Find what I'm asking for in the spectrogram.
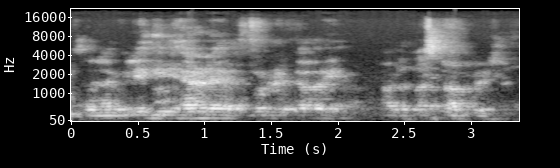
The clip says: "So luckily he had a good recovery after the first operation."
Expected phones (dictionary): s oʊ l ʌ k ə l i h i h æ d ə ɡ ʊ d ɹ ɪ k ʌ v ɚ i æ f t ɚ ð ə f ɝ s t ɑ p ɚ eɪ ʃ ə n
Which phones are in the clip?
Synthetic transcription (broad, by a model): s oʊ l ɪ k l i h i h æ d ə ɡ ʊ d ɹ ɪ k ʌ v ɚ i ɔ t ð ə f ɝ s t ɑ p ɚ eɪ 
